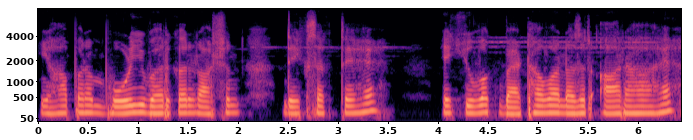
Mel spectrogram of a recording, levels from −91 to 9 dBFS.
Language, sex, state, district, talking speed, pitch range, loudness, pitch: Hindi, male, Jharkhand, Ranchi, 170 wpm, 140-150 Hz, -17 LUFS, 145 Hz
